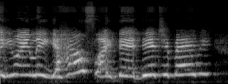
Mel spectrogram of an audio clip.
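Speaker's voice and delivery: put-on high old Southern grandma voice. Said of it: "She said".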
